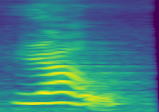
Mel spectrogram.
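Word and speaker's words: row: रो यानी कि पंक्ति इस शब्द का दूसरा उच्चारण है राव यानी कि की झगड़ा for example they had अ Rau over who would sit इन the first रो देखा फिर से मैंने वही किया राओ रो आठवा शब्द है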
